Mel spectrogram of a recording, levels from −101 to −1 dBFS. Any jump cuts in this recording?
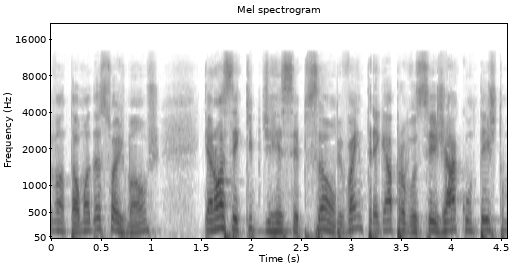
yes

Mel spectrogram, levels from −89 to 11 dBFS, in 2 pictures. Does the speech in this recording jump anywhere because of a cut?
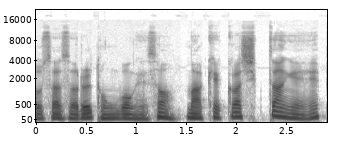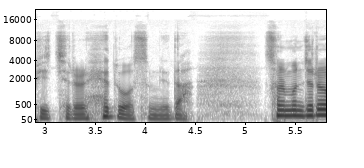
no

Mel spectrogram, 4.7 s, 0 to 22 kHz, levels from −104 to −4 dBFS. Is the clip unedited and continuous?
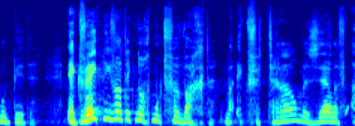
no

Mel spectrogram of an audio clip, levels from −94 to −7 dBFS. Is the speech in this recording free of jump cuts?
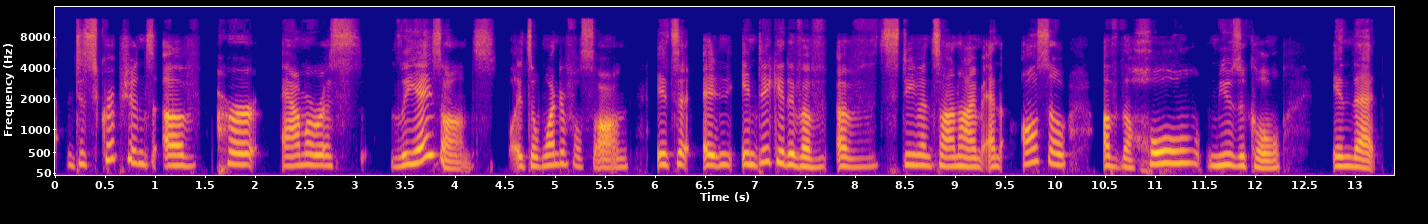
yes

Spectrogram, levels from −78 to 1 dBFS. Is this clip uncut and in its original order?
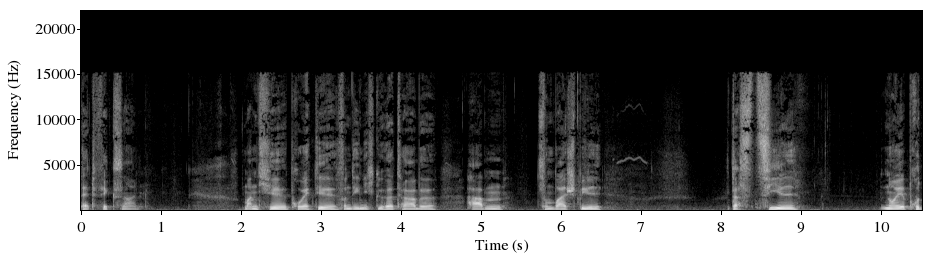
no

